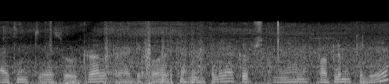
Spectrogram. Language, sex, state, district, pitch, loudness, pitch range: Hindi, male, Delhi, New Delhi, 110 Hz, -27 LUFS, 105-115 Hz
